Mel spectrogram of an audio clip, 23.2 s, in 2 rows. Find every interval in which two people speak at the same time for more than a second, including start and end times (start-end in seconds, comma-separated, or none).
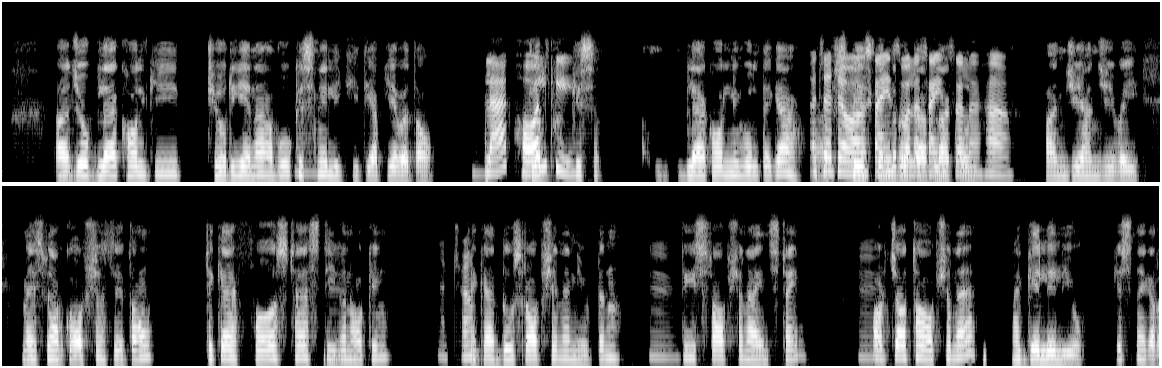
8.4-9.8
